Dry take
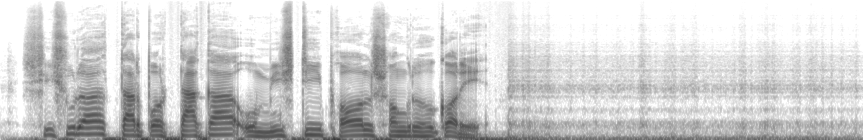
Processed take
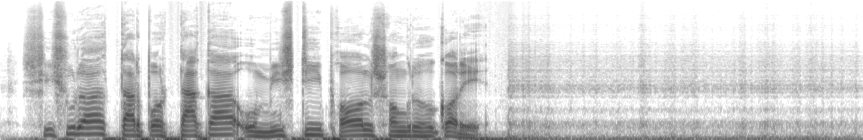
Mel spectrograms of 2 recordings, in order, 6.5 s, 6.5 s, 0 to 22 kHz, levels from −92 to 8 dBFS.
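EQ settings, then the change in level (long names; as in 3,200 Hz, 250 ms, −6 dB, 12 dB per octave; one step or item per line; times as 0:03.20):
notch filter 1,200 Hz, Q 7.5
0.0 dB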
